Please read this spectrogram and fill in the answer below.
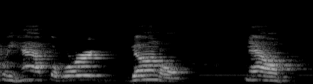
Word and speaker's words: gunwale: we have the word gunnel now it's bell gunwale but it's pronounced that W is silent and ain't gonna get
